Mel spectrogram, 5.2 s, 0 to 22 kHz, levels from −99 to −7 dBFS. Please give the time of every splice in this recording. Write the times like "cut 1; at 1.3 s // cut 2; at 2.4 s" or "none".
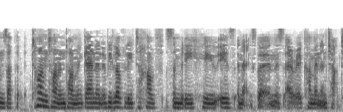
none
